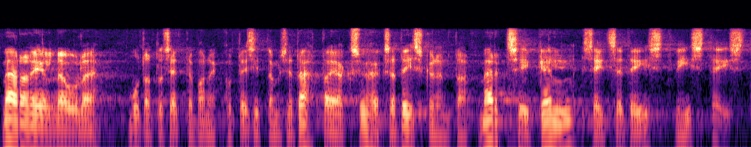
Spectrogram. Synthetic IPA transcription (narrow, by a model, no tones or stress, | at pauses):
mæːɾɑneːlnɤwle̞ | muːd̪̥ɑt̪ːˑuse̞t̪ːe̞pɑne̞kːˑut̪ːˑees̬it̪ːˑɑmise̞t̪æht̪ɑjɑksyɦe̞ksɑd̪e̞jst̪kymnend̪̥ɑmært̪sike̞lːse̞jt̪se̞d̪e̞jst̪viːst̪e̞̰jst̪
